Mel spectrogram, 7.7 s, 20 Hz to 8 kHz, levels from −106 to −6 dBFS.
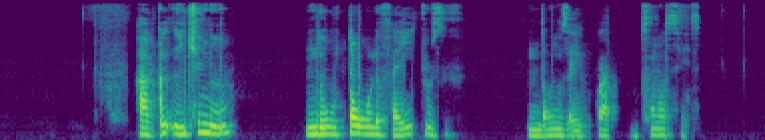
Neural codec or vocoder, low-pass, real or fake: codec, 16 kHz, 16 kbps, FreqCodec, smaller model; 7.2 kHz; fake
